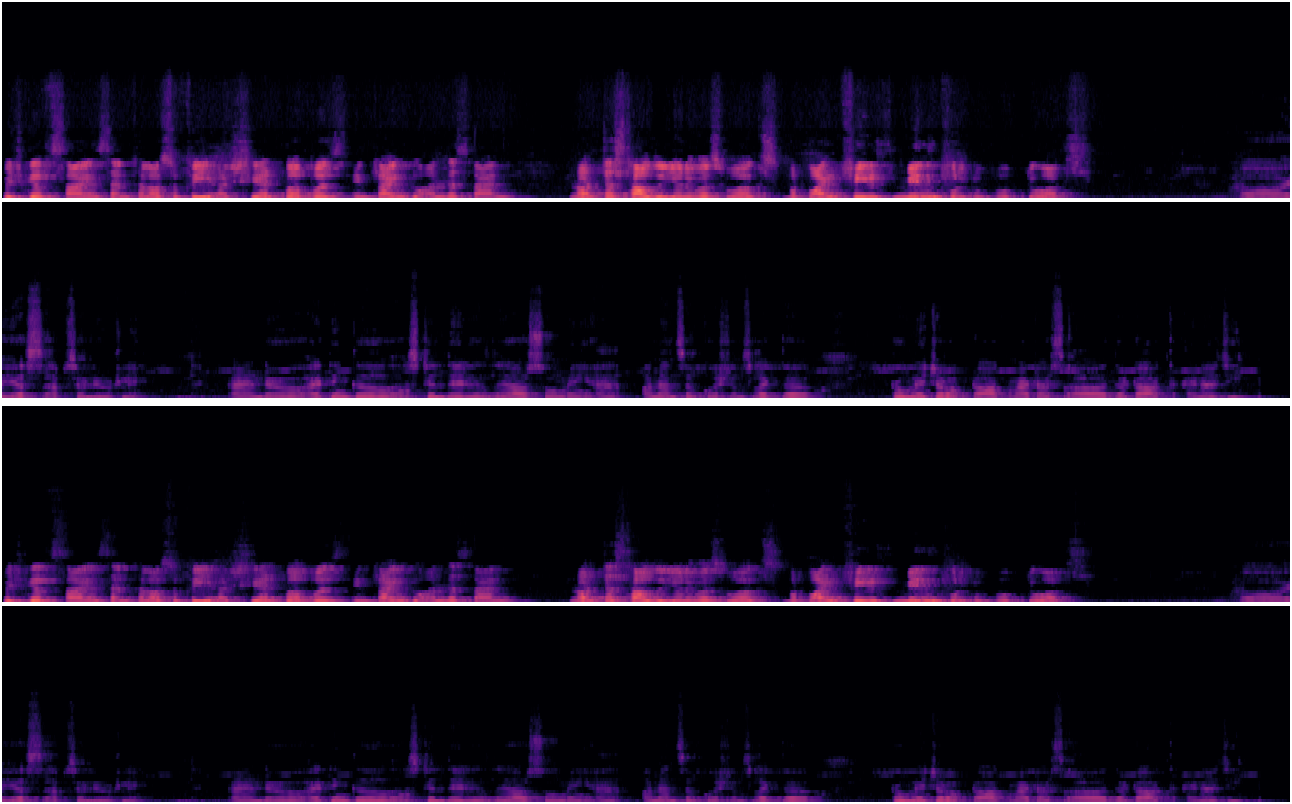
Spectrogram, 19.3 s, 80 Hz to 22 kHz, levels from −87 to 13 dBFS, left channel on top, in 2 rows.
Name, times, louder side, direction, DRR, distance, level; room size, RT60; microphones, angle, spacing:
voice 1, 0.0-3.8 4.3-7.9, left 3 dB, 80° left, 1.4 m, -31 dB
voice 2, 9.2-16.0 16.3-19.1, left 2 dB, 35° left, 1.4 m, -46 dB
22.0 x 8.9 x 4.8 m
head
